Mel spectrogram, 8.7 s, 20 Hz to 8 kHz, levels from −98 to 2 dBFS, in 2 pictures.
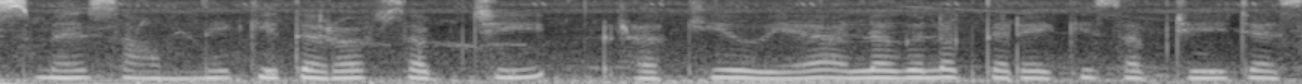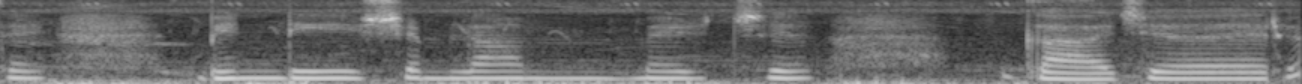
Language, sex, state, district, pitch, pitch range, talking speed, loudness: Hindi, female, Chhattisgarh, Korba, 245 Hz, 225-250 Hz, 140 wpm, -24 LUFS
